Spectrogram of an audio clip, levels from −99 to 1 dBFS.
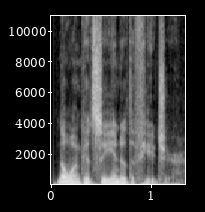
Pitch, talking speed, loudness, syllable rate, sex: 100 Hz, 310 wpm, -16 LUFS, 8.8 syllables/s, male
